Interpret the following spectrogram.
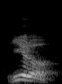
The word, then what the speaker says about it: gyro: know a year old not Greek gyros I'll take a gyro yiro I'll say it correctly yellow with some of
